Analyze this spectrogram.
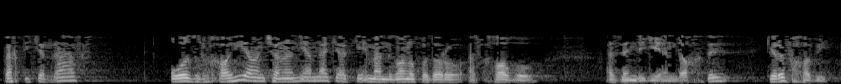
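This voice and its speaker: A man's gravelly, mid-range voice carries a cleric's sermon full of storytelling and recited verse and Quran. It comes through a tinny, phone-like recording with a long echo.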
